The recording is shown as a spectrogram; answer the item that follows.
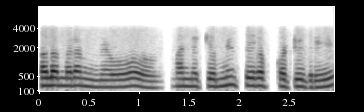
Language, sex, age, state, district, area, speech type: Kannada, female, 45-60, Karnataka, Bellary, urban, conversation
